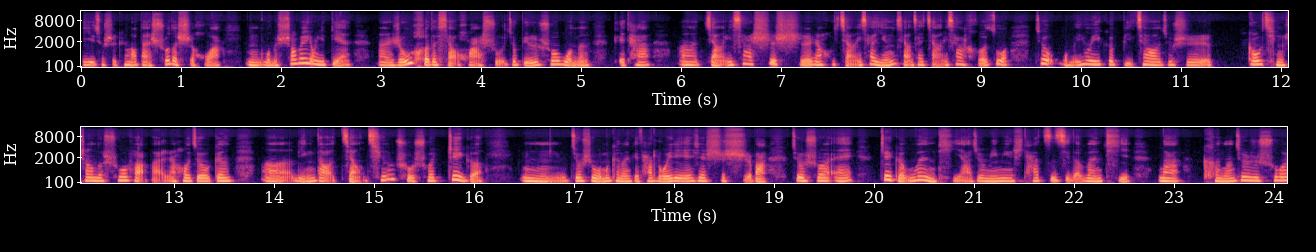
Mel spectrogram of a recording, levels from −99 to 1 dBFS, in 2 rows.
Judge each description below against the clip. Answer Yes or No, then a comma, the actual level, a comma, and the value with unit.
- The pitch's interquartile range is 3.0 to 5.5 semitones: No, narrow, 2.6 semitones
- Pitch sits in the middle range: No, high, 195 Hz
